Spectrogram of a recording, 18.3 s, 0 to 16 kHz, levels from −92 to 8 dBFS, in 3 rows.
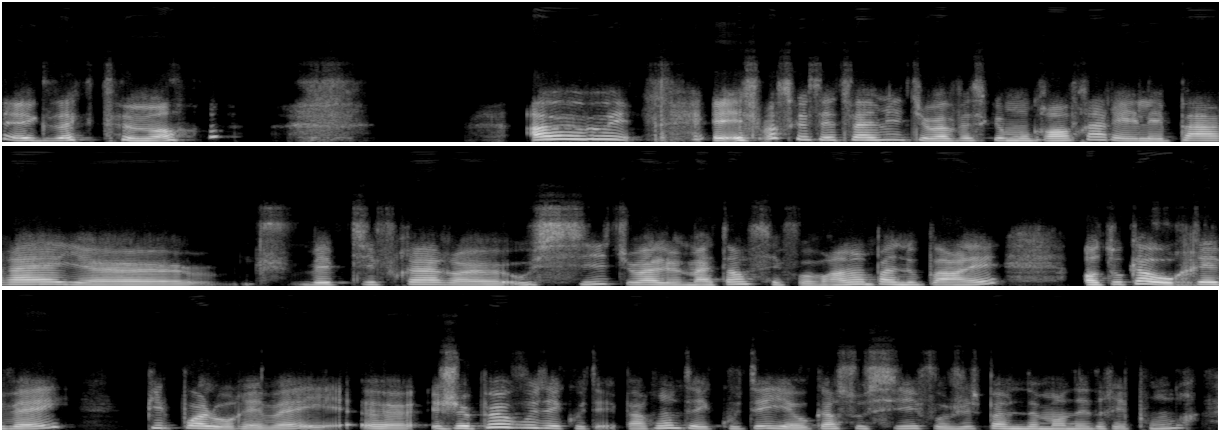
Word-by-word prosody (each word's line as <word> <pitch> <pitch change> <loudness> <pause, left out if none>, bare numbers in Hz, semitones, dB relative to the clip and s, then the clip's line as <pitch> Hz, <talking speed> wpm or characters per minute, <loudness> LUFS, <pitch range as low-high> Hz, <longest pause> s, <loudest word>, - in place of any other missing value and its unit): exactement. 255 -1 +1 1.8
Ah 335 +5 +9
oui, 390 - +4
oui, 355 -5 0
oui, - - -11
et - - +7
je - - -5
pense - - -1
que 345 - -3
cette 285 -2 -3
famille, 285 +1 +1
tu 275 - -8
vois? 230 0 +3
Parce 240 +1 -6
que 245 - -4
mon 235 0 -2
grand 235 0 +4
frère, 315 +4 -3
il 225 -3 -2
est 210 - -2
pareil, 250 +2 +2
heu, 195 0 -1 0.2
tss - - -17
mes 220 0 +1
petits 235 +2 -10
frères 215 -6 0
aussi, 245 +5 -7
tu 260 - -12
vois? 225 0 +4
Le 200 -1 -2
matin, 200 +8 +1
c'est 270 -5 -10
il 195 -1 -8
vraiment 220 +7 +1
pas 260 0 +2
nous 230 -1 -1
parler. 215 - +2 0.4
En 230 - +7
tout 255 +2 -5
cas 315 - +7
au 455 - +9
réveil, 240 - +2 0.4
pile 290 -2 -6
poil 260 -2 +3
au 205 - -1
réveil, 205 +4 -4
heu, 205 -2 0
je 240 +2 +2
peux 365 +8 +2
vous 325 -4 -3
écouter. 240 -4 -6
Par 200 +1 -5
contre, 275 -2 -3
écoutez, 215 +2 -5
il 255 - -4
y 225 - +1
a 195 - -2
aucun 230 +5 -2
souci, 230 0 -9
il 245 - -7
faut 210 -4 -9
juste 215 +3 -9
pas 245 - -1
me 220 - -1
demander 200 -1 -3
de 215 - -7
répondre. 210 +7 -10
235 Hz, 220 wpm, -21 LUFS, 215-260 Hz, 1.8 s, Ah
